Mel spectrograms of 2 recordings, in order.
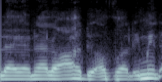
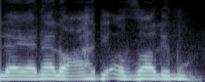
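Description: First: الظالمين with the ending -in, the Quranic reading; correct ending. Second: الظالمون with the ending -un, the form they demand; claimed wrong ending. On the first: Shown as a demonstration. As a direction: say الظالمين ending in -in, the right form. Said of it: "نقول". (نطق الظالمين بالياء كما في القرآن) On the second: Retold or imitated. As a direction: read الظالمون ending in -un as their claimed correction. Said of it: "يجب أن تقول". (نطق الظالمون بالواو كما يزعمون)

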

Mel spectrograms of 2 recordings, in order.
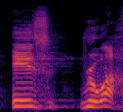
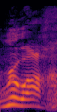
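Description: First: Ruach, ch rasped out of the throat. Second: Ruach with a phlegmy rasped ch; throaty ruach. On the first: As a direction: say ruach with a guttural ch from the back of the throat. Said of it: "Can you say that with me?". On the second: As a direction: scrape the ch of Ruach at the back of the throat. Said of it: "You've really got a ch at the back". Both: Shown as a demonstration.

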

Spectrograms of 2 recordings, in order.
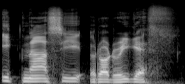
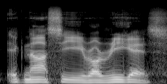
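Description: First: "Rodriguez" ending in a lisped th, careful Spanish vowels; Spanish pronunciation. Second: "Ignacy Rodriguez" with English vowels and a hard z ending; "Rodriguez" said the English way, buzzing z; anglicized. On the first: Shown as a demonstration. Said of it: "I wanna say it the way he wants to say it". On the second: Retold or imitated. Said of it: "I don't wanna anglicize it".

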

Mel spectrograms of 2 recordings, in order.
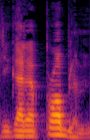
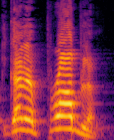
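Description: First: Said in the usual way. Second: High, loud hammered warning; fiery preacher's punchline; preaching shout. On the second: Acted. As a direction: drive the warning home from the pulpit. Repeat, preacher raises voice.

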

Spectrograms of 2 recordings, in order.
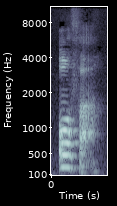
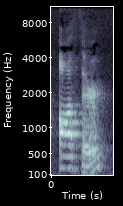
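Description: First: "author" in British English, AW-tha without R; non-rhotic British "author"; British pronunciation. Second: "author" in American English, AH-ther with sounded R; American pronunciation. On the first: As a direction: drop the final R of "author", British style. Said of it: "En inglés británico". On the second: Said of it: "En inglés estadounidense sería". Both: Shown as a demonstration.

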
